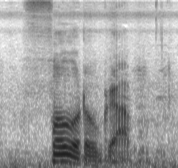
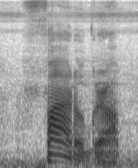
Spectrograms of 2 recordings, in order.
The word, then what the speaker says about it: photograph: pronounce it correctly it's photograph photograph with the stress or the emphasis on the word on the first syllable which is the fall fall fall if someone mispronounce it they might say photograph photograph photograph which is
